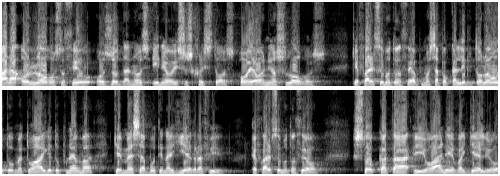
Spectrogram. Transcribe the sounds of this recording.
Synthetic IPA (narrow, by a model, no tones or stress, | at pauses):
ɐɾɐʔo̞lo̞ɣo̞st̪uθe̞uʔozo̞nd̪ɐno̞sine̞o̞isusxɾist̪o̞so̞e̞o̞nio̞slo̞ɣo̞s | ceːfxɐɾist̪ume̞t̪o̞nθe̞o̞pumɐsɐpo̞kɐlip̚t̪it̪o̞lo̞ɣo̞t̪ume̞t̪o̞ɐʝiot̪upne̞vmɐce̞me̞sɐːpo̞t̪inɐʝiɐɣɾɐfi | e̞fxɐɾist̪ume̞t̪o̞nθe̞o̞ | st̪o̞kɐt̪ɐio̞ɐnie̞vɐɲɟe̞lio̞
